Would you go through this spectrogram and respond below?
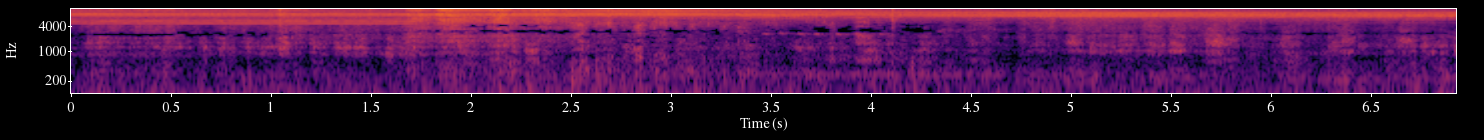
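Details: During a lunchtime break, 197-day-old field-line Labrador Retriever puppies Dori, a black female, and Pin, a yellow female, rest with 12-year-old Mā. Rapid, shallow panting of about four puffs per second over a steady high-pitched background tone.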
